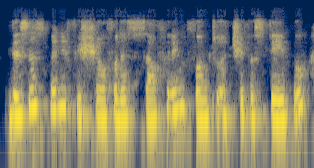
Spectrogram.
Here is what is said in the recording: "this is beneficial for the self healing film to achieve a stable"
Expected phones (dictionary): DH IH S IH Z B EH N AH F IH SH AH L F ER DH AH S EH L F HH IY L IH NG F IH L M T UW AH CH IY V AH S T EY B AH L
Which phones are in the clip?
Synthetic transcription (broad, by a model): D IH S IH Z B EH N AH F IH SH AH L F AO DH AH S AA F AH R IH NG F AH M T UW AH CH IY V AH S T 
